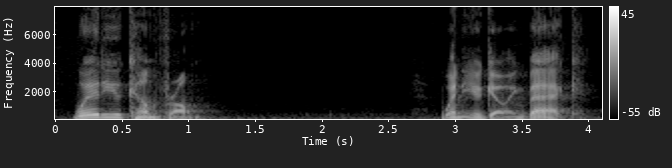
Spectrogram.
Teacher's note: Questions starting with where, when, what, why or who are asking for information, and they often have a falling tone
